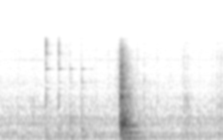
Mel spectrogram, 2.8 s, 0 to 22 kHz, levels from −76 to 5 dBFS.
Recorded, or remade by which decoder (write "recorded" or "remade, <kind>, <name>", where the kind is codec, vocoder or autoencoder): recorded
